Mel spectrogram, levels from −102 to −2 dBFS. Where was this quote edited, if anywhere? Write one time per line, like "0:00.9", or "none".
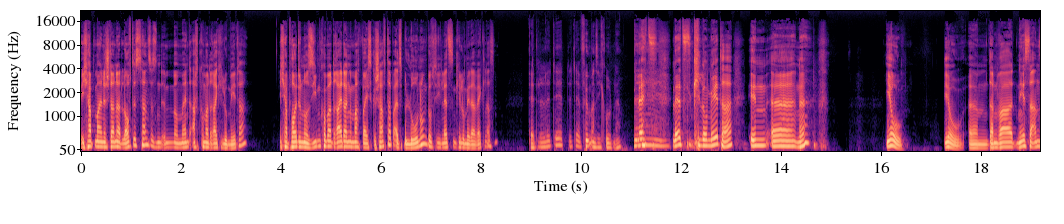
0:08.8
0:11.1
0:16.0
